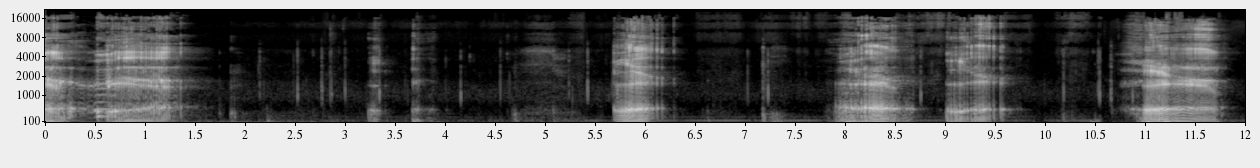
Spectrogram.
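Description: About five loud, drawn-out belches with quiet gaps between them: repeated burping as swallowed air and gas escape the stomach.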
